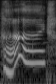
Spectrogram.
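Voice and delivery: very high, squeaky, tiny, cute cartoon voice. Showing a voice picked up from playing Super Smash Brothers, Kirby voice on 'hi'. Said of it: "That's my Kirby high".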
